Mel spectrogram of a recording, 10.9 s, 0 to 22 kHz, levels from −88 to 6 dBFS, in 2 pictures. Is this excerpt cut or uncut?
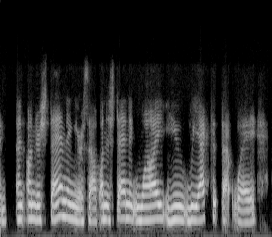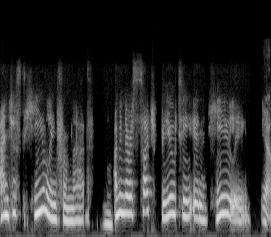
uncut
